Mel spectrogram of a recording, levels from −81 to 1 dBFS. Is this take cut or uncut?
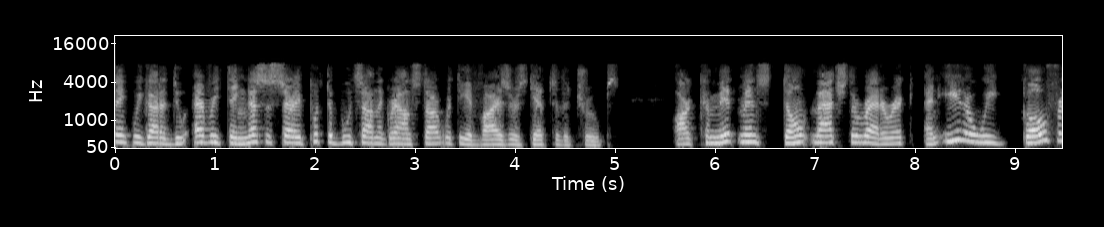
uncut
